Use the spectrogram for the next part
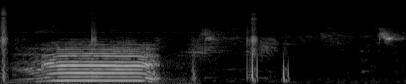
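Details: Cows resting in a traditional village cattle pen; one steady, low, rich moo of about one and a half seconds, followed by several sharp clicks and knocks and faint high chirps.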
